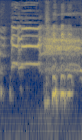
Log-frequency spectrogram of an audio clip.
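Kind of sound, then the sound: bird, rooster crowing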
